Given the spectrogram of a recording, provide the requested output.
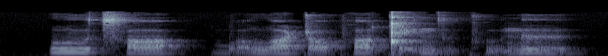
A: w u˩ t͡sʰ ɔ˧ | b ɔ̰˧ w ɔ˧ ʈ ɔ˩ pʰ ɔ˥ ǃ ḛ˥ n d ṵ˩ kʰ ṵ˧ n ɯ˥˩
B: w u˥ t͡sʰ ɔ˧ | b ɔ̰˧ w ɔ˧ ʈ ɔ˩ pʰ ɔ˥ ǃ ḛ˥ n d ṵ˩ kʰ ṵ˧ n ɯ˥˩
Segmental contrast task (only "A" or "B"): B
